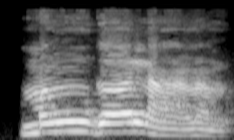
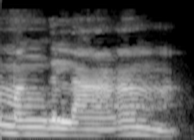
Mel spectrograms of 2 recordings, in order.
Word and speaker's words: मंगलाणं: यहां पर भी काफी कॉमन मिस्टेक देखी जाती है कि जब मंगलाणम बोलते हैं तो ग का पूरा उच्चारण नहीं करते उसको जल्दी बोल देते हैं और बोल देते हैं मंगलाणम तो ऐसे नहीं बोलना है जहां पर भी ऐसे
